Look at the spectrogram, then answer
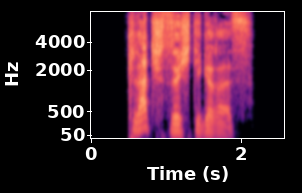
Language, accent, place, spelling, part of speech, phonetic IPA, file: German, Germany, Berlin, klatschsüchtigeres, adjective, [ˈklat͡ʃˌzʏçtɪɡəʁəs], De-klatschsüchtigeres.ogg
- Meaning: strong/mixed nominative/accusative neuter singular comparative degree of klatschsüchtig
